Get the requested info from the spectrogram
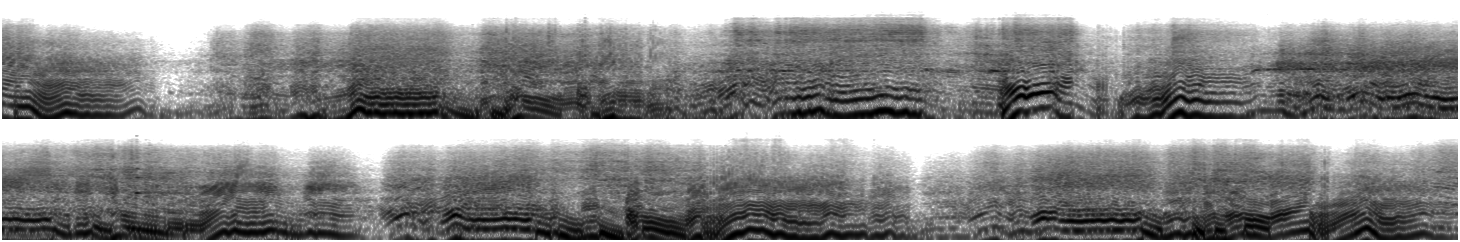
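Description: Dirt bike engines revving hard and letting off again and again, the pitch rising and falling with the throttle as the bikes climb and drop through rough ground.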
